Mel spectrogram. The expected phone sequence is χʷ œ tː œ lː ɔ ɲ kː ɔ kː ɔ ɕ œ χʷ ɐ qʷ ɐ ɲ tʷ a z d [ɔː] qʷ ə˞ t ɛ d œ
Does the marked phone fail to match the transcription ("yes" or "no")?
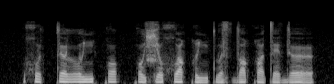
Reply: yes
